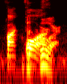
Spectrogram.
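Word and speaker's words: Vaquer: How do you pronounce her name? Vacour.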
